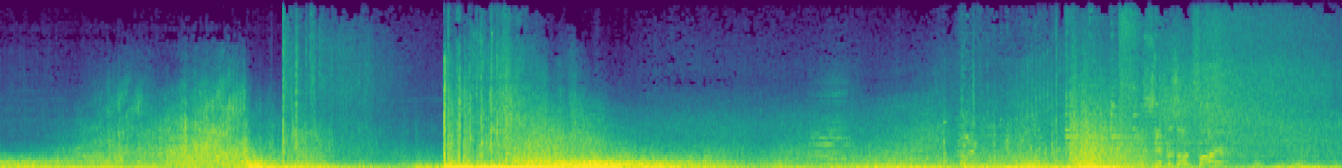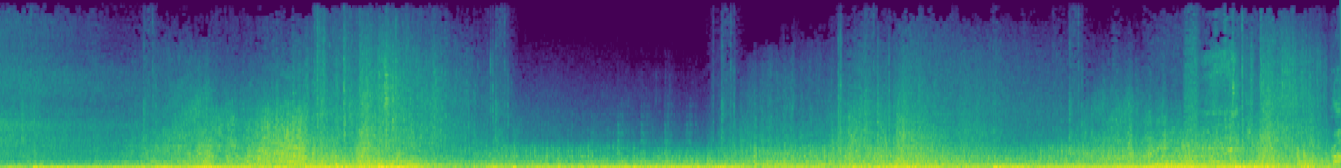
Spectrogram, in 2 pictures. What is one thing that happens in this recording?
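A ship's engine hums low and steady.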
